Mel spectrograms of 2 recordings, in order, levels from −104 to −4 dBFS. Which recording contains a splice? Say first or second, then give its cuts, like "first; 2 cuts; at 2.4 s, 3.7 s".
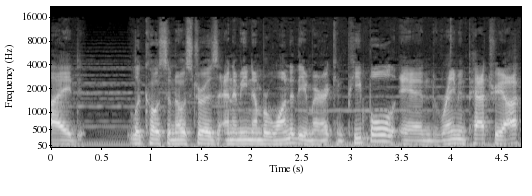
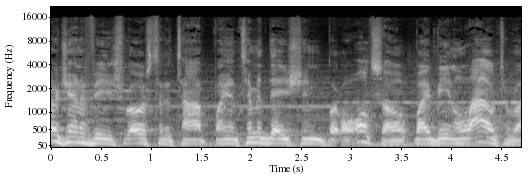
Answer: second; 1 cut; at 3.6 s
